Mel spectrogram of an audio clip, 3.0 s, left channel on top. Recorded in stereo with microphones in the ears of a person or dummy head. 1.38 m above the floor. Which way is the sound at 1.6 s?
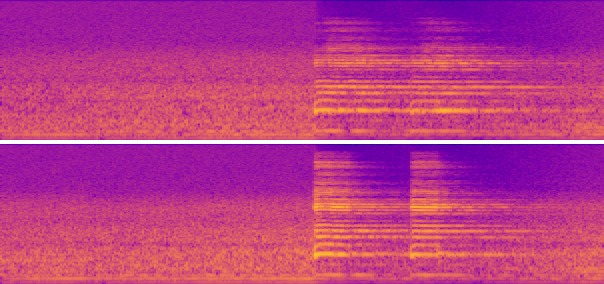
65° right (ahead or behind).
